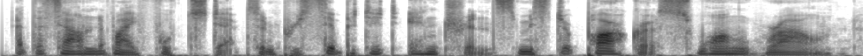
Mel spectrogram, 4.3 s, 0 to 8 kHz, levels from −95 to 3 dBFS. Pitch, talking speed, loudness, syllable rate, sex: 125 Hz, 180 wpm, -23 LUFS, 5.1 syllables/s, female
